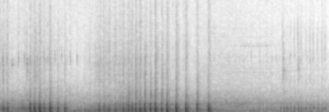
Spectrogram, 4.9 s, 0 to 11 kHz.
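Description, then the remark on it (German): A tarpaulin on the flat launch Adele, a historic boat probably from around 1900, moored with historic ships at a jetty by the Magellan-Terrassen, flaps hard in the wind, rapid irregular cracks and slaps coming in gusty bursts, then easing off to a softer rustle at the end. “Ich passiere die flache Barkasse Adele, wahrscheinlich Jahrhundertwende, flappende Persenning.”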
